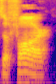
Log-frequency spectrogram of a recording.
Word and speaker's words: Zafar: His name's Zafar. Rhymes with Jafar.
